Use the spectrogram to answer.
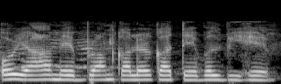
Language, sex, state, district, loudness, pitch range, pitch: Hindi, female, Arunachal Pradesh, Papum Pare, -13 LUFS, 205-215 Hz, 215 Hz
